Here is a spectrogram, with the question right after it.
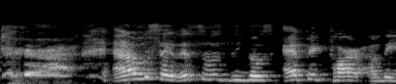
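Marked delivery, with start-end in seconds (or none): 0.0-0.7 excited cheer. Retold or imitated. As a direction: cheer like your team just scored. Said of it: "And I was just like".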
